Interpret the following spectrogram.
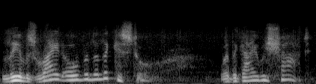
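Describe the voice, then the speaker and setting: A husky, fretful lawyer. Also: male voice, high voice, sing-song, normal speed, a little mellow, exaggerated voice. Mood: worried. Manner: hesitant, worried, wavering. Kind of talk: old-time radio drama acting. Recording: dull lo-fi old radio recording.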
